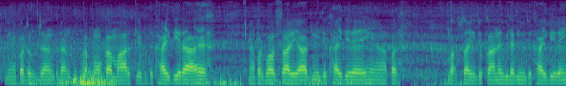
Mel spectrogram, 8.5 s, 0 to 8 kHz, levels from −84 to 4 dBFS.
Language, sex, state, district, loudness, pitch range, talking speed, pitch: Hindi, male, Chhattisgarh, Kabirdham, -19 LUFS, 115-120 Hz, 220 wpm, 115 Hz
